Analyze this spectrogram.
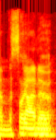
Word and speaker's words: Moscato: pronounce it m Moscato yeah Moscato it's like mosquito but it's a champagne uh with an a Moscato so deep thoughts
